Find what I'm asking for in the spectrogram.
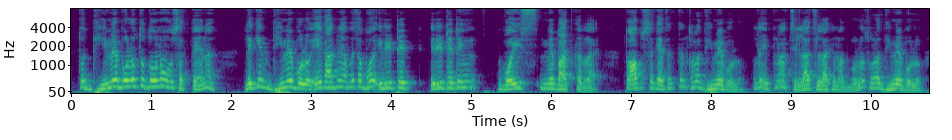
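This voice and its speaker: A male English teacher with a high, bright-sounding voice talks through example sentences one by one. He explains patiently, keeps checking that his students follow, and reads the English phrases slowly and deliberately. His pitch swings up and down a great deal as he talks. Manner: explains patiently, checks understanding with repeated confirmations. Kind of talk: spoken English lesson in Hindi.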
